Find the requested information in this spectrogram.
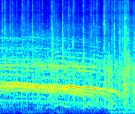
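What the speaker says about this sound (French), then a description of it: "La couronne arrive sous les applaudissements de tout le monde" Crowd at a retirement-home pageant electing a miss and grandpa cheering and clapping as a crown arrives, a loud busy mix of applause, whoops and excited voices, with a sustained high vocal tone sliding downward across the clip.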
